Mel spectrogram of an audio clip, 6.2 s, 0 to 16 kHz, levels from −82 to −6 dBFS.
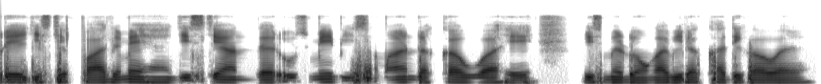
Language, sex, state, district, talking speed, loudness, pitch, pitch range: Hindi, male, Uttar Pradesh, Saharanpur, 195 wpm, -18 LUFS, 105 Hz, 100-110 Hz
